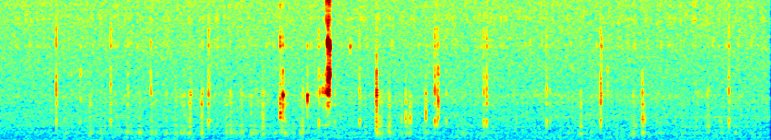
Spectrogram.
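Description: Underwater sound picked up by a submerged camera while trolling: a steady hiss of water with scattered sharp clicks and ticks, a few louder ones about two and a half seconds in.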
